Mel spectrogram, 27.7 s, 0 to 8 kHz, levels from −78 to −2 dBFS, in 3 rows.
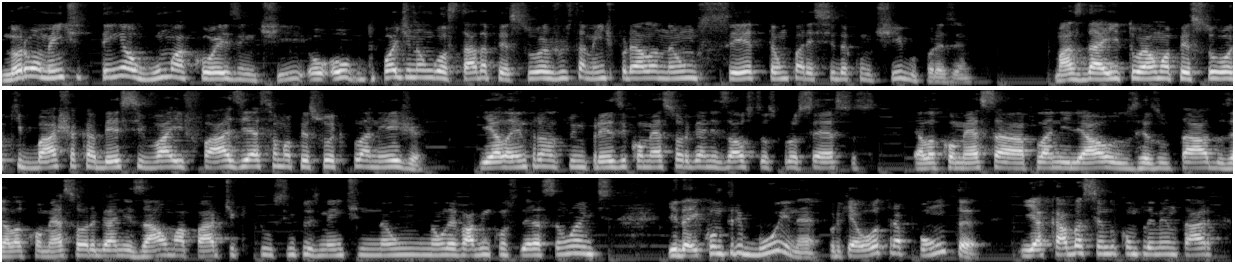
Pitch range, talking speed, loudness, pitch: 160-190 Hz, 195 wpm, -21 LUFS, 175 Hz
